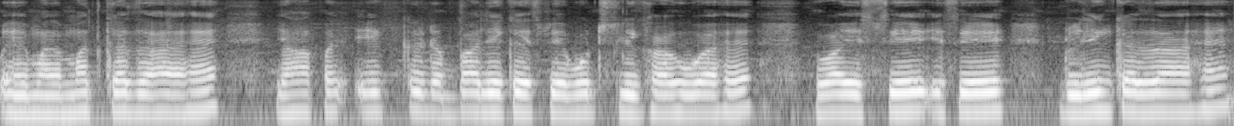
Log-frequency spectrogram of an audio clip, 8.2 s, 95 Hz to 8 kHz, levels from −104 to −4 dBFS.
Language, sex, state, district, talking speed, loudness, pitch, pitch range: Hindi, male, Uttar Pradesh, Jyotiba Phule Nagar, 155 wpm, -13 LUFS, 150 Hz, 145-155 Hz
